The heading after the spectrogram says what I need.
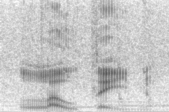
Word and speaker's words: Lautem: Antau naran Lautem ema pronuncia tambah ho influencia husi kolonização nenia. Mas be originalmente hatete kata Lauteino.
